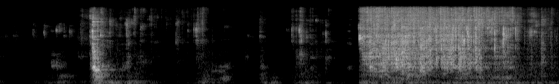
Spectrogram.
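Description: Zucchini, jalapeños and garlic sizzling in hot olive oil in a frying pan, with metal tongs clicking against the pan. About three and a half seconds in, the sizzle jumps to a loud hiss for about a second and a half, then fades.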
